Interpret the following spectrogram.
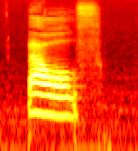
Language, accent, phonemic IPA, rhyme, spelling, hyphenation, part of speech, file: English, General American, /ˈbaʊ.əlz/, -aʊəlz, bowels, bow‧els, noun, En-us-bowels.ogg
- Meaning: 1. The deepest or innermost part 2. The concept or quality that defines something at its very core 3. The intestines 4. Compassion, sympathy 5. The body as the source of offspring 6. plural of bowel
